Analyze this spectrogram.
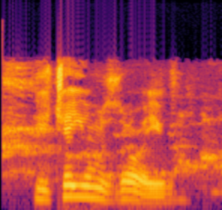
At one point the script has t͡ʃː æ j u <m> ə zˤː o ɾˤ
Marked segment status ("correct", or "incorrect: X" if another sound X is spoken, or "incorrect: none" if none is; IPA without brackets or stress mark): correct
